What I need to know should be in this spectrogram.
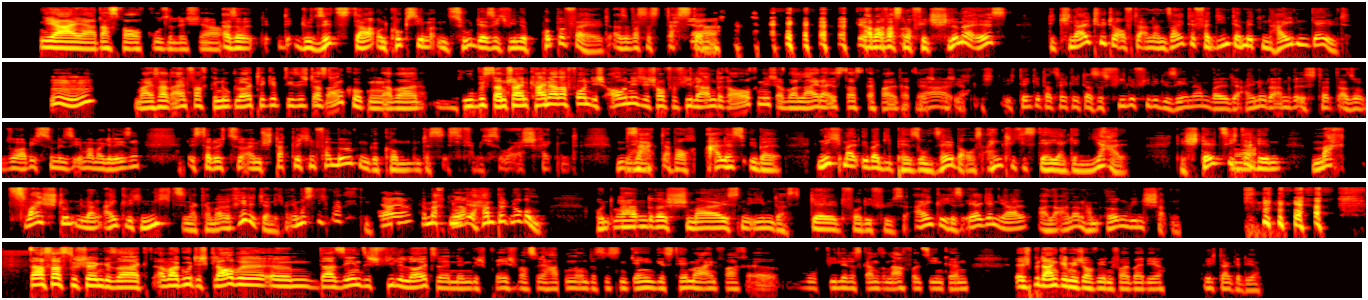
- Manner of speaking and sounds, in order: stressed: "das"; laugh; laughing while speaking: "Genau"; stressed: "genial"; laughing while speaking: "Ja"
- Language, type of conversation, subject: German, podcast, Wie gehst du im Alltag mit Smartphone-Sucht um?
- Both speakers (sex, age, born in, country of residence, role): male, 25-29, Germany, Germany, host; male, 45-49, Germany, Germany, guest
